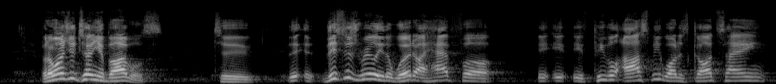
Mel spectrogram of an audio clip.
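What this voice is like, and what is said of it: Toned-down Australian accent. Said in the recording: “I have to kind of change my accent a little bit, otherwise, you don't understand me ... when I'm like really Australian”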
